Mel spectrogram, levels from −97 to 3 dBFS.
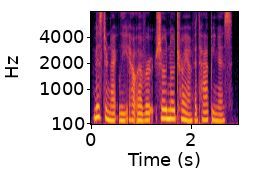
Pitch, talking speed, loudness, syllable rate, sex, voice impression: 200 Hz, 145 wpm, -16 LUFS, 5.3 syllables/s, female, feminine, adult-like, tensed, bright, slightly soft, slightly muffled, intellectual, calm, reassuring, elegant, slightly modest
